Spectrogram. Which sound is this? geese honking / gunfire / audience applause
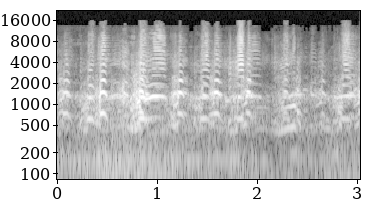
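geese honking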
